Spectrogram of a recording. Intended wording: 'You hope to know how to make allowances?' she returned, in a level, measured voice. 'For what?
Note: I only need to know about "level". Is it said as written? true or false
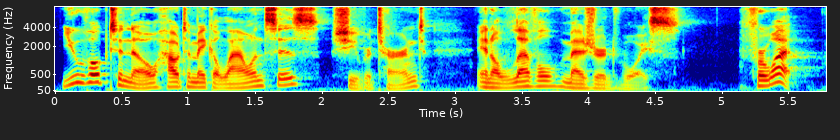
true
